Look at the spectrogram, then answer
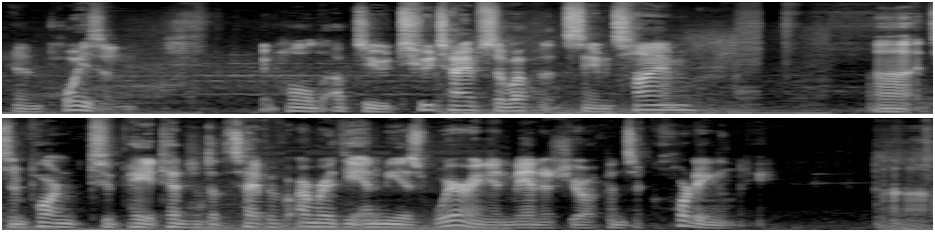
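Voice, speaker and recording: A man streaming a video game, reading instructions aloud carefully and adding relaxed asides. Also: on the low side. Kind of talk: let's play commentary, reading on-screen text aloud. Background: game music.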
